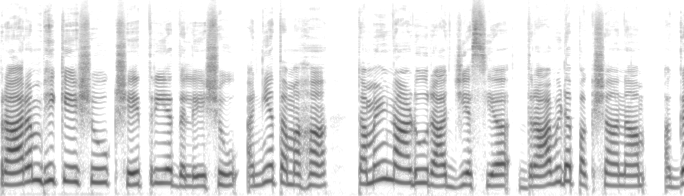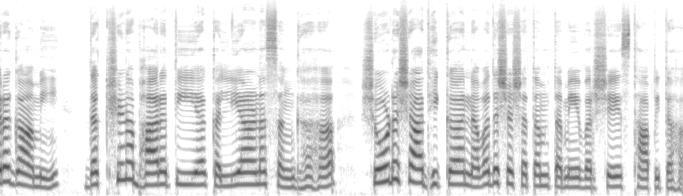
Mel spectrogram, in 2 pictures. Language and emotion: Sanskrit, neutral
